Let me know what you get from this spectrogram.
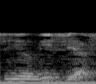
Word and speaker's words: Cilicia: And when he had read it, he asked from what province he was, and he learned that he was from Sicilia. Did I pronounce that right? Cilicia, excuse me.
